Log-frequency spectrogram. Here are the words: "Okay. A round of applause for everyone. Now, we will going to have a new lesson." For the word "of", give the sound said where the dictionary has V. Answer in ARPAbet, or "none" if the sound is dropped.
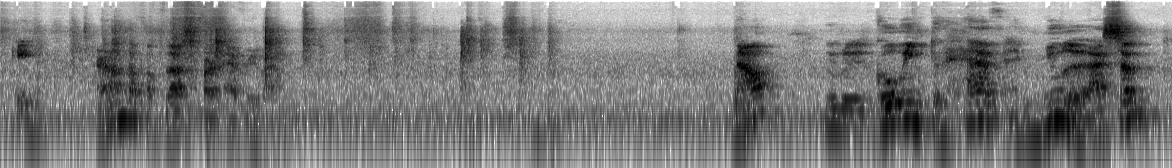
P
